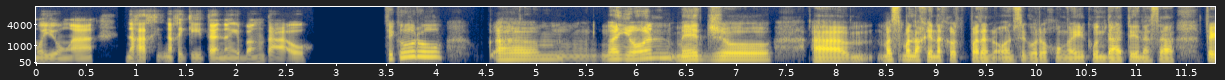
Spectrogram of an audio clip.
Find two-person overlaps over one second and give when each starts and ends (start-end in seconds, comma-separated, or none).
none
